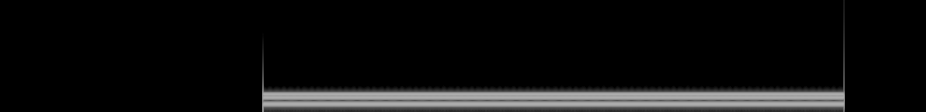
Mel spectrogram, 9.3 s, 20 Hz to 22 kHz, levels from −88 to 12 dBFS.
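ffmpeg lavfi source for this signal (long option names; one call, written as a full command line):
ffmpeg -f lavfi -i "aevalsrc='0.0891*(sin(2*PI*233.08*t)+sin(2*PI*440*t)+sin(2*PI*554.37*t))':duration=5.81:sample_rate=44100" out.wav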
